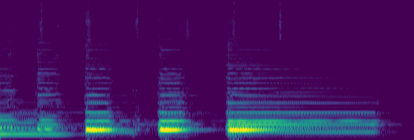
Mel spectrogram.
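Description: Acoustic guitar strumming chords: single strokes about a second apart, the last chord left ringing for more than a second before it cuts off suddenly near the end.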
